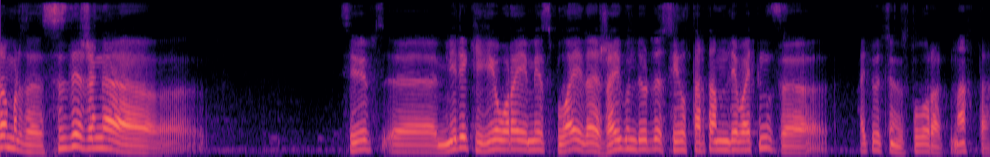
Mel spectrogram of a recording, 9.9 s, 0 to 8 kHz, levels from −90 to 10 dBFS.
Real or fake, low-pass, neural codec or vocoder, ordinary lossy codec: real; 7.2 kHz; none; AAC, 32 kbps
